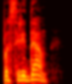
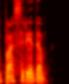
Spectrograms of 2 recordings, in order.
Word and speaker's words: средам: Если мы имеем в виду день недели, а чаще всего так и есть, то ставим ударение на последний слог — по средам. И только так, даже если некоторые словари добавляют, что в разговорной речи допустимо и по средам.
